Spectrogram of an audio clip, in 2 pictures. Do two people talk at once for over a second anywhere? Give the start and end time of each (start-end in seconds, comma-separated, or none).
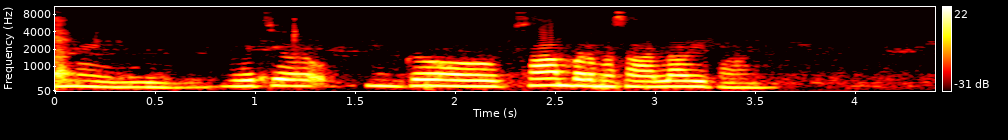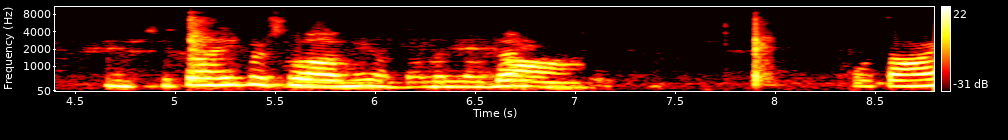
none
